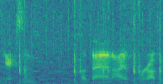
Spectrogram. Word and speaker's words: Gixon: Well, actually for like a month I was GIX Oo N, but it was still pronounced Gixon.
